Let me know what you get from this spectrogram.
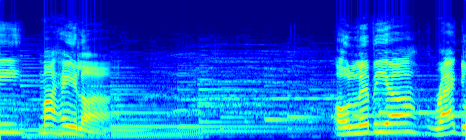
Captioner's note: audience cheering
